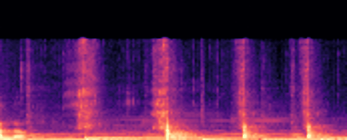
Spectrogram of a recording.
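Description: Chef's knife chopping spring onion greens on a wooden cutting board: several crisp strikes about half a second apart.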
